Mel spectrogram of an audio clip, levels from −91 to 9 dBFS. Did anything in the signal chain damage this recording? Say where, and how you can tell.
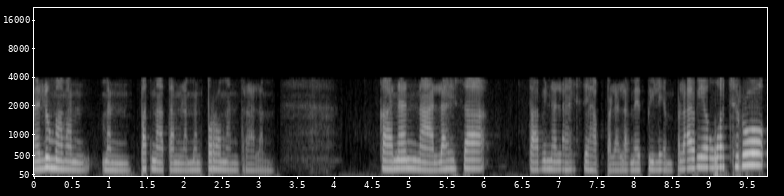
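Yes. A frame-based processing stage, where audio is windowed, processed and reassembled by overlap-add, used windows whose overlap does not sum to a constant gain. The level therefore swells and dips once per frame, at around 40 Hz, with a depth of about 11 dB, for the entire clip. That periodic gain modulation is what gives the speech its fast, rough flutter, a robotic tremolo sitting on every syllable.

On the network side, from 7.02 s to 9.45 s there is a run of repeated packet loss with robotic sound: about twenty separate holes, none longer than 38 ms, covering roughly 340 ms of missing audio. The receiver's concealment filled each gap by extending the last sound, and since the next loss arrives soon after, the speech turns choppy, with small pieces absent. The G.711 A-law call path itself shows its expected 4 kHz band limit.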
